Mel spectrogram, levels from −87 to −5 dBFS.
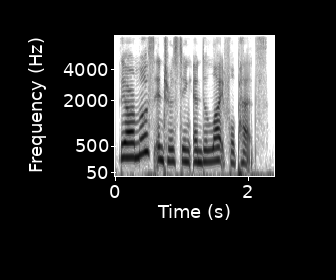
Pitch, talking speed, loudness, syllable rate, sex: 245 Hz, 175 wpm, -17 LUFS, 6.0 syllables/s, female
